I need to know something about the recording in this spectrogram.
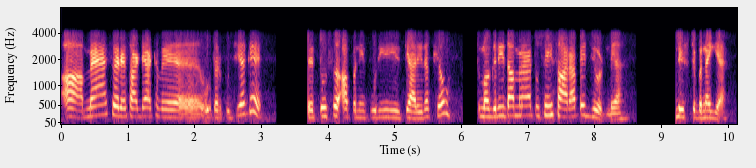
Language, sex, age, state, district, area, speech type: Dogri, female, 30-45, Jammu and Kashmir, Jammu, urban, conversation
